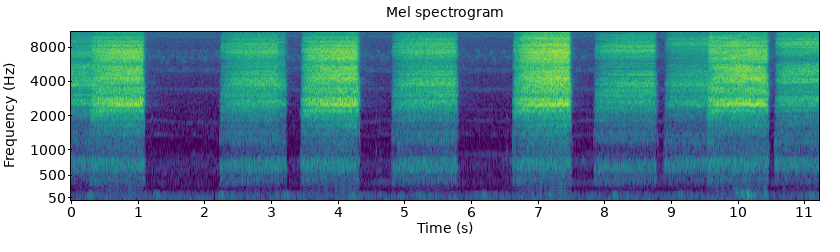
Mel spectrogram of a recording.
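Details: Israel nest box, 25 June 2021: barn owl fledglings jockeying before a prey drop produce a series of loud hissing rasps, each about a second long, alternating with short quiet gaps over eleven seconds.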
